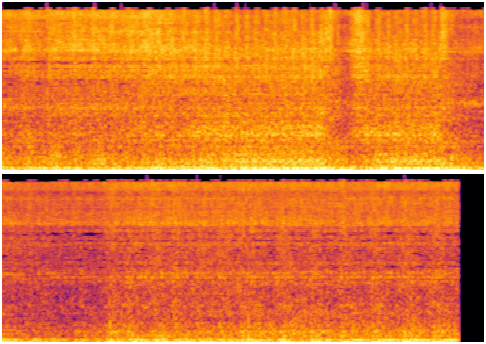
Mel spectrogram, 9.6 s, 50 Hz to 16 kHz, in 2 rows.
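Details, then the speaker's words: Hot rod V8: an uneven, lumpy idle dropping beats about three times a second and stumbling lower; the owner suspects it is firing on only six cylinders, not yet confirmed. "it sounds like [ __ ] right now I think it's firing like on six cylind there's there I died so I don't think I think we have a mire here"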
